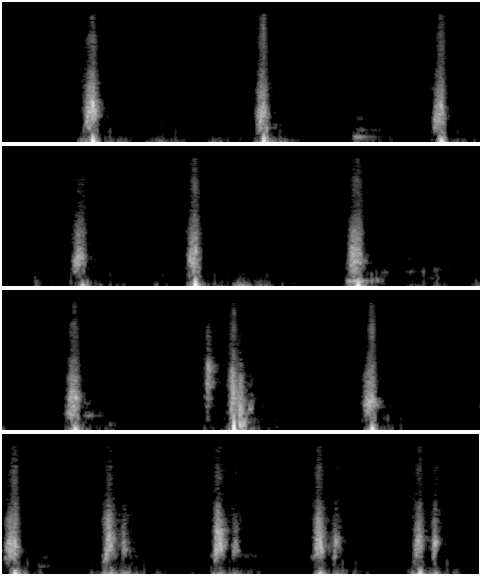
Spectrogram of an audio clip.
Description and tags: Just some basic swishes that I made with a fresh apple tree branch.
